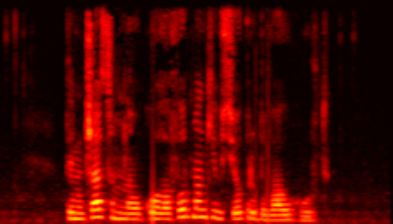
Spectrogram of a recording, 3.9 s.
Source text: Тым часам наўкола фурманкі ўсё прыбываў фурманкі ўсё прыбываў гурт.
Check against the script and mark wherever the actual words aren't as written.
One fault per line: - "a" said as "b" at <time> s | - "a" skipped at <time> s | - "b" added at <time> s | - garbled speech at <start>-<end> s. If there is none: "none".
- "фурманкі ўсё прыбываў" skipped at 2.9 s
